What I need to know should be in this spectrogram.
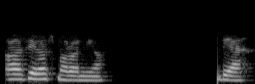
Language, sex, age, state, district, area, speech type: Assamese, female, 60+, Assam, Barpeta, rural, conversation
